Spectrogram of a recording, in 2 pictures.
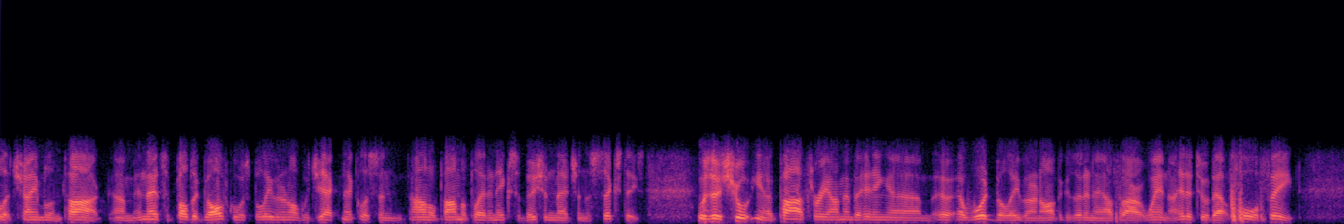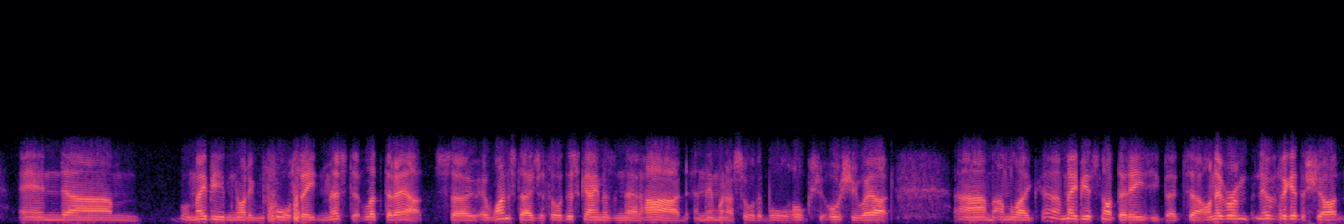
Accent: Auckland, New Zealand; moved away; I was brought up in Auckland

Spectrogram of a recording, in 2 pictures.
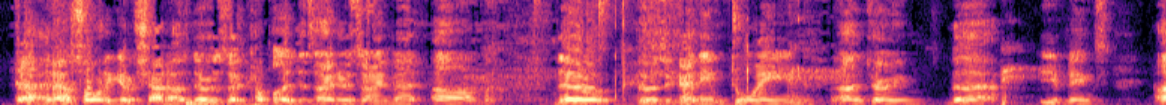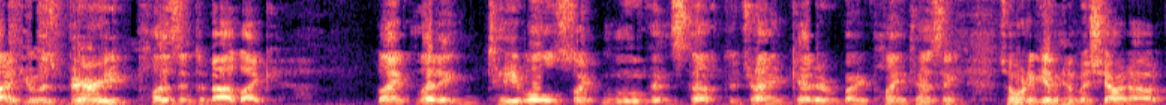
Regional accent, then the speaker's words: New Mexico, United States; we're from New Mexico

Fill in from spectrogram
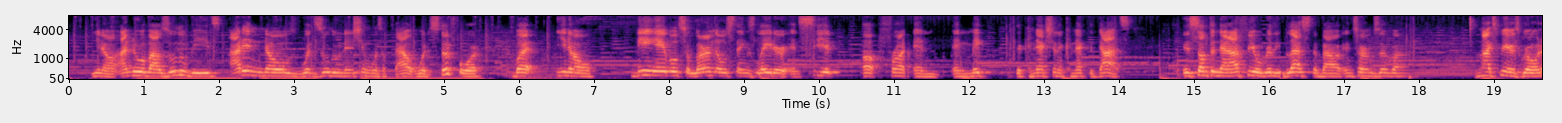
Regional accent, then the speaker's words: Maryland, United States; also born or lived in New York City, United States / Philadelphia, United States; after growing up in Philadelphia for about 6 years, my family moved to Maryland. And that's where I've been ever since

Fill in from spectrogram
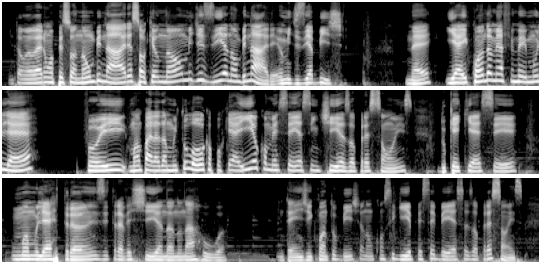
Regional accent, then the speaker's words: Alagoas, Brazil; accent: Alagoan; Então, primeiro eu tive que performar uma, uma, um, um sotaque não alagoano né? Porque eu não posso dizer que era um sotaque brasiliense, mas era um sotaque não alagoano para me encaixar nos grupos.

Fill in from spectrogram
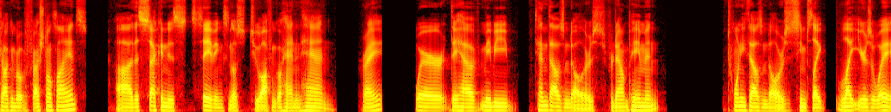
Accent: Canada; we are Canadian.

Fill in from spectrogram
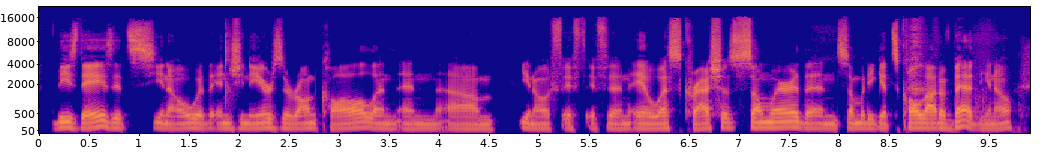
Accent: Belgium; moved away as an adult; also born or lived in Seattle area, United States; now in Seattle, United States; I'm from Belgium originally, but I actually live in, in the Seattle area.

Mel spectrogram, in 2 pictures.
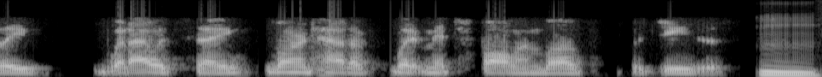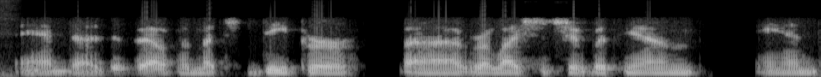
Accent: Florence, Alabama, United States; North Alabama, or as we call it, UNA, was in my hometown.

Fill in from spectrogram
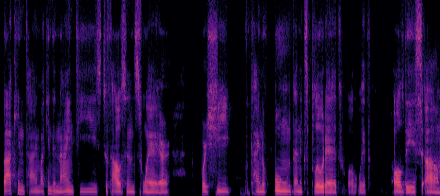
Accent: Colombia; I'm from Colombia

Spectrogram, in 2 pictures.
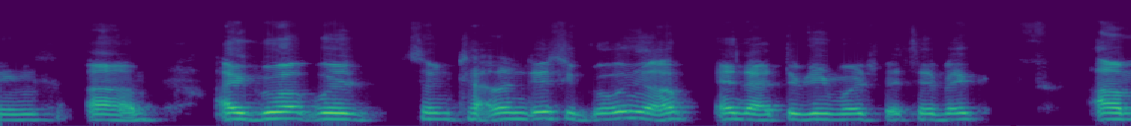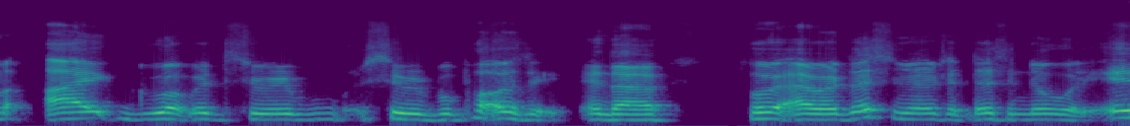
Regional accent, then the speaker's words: Los Angeles, California, United States; I'm born and raised in Los Angeles, California

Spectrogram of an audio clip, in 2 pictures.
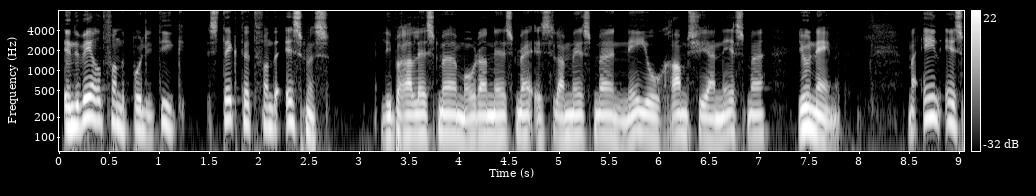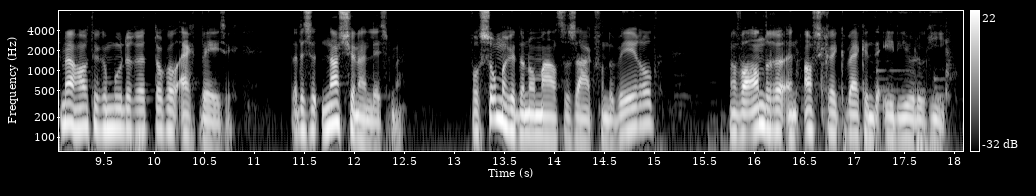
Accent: Netherlands

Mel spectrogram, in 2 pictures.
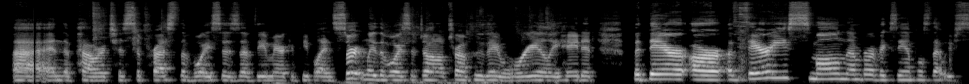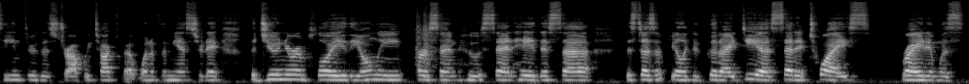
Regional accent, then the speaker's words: China; English is a second language; Think about this. I'm from China. This is really disturbing.

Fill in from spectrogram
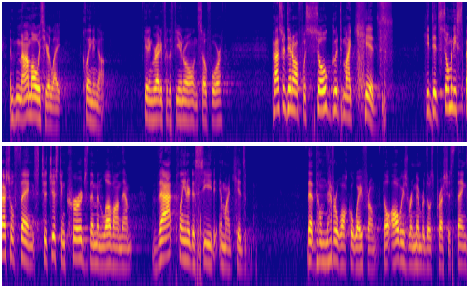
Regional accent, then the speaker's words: Somerville, Alabama, United States; also born or lived in East Tennessee / Gray; now in Ohio, United States; I grew up in Somerville, Alabama. It's like Mayberry

